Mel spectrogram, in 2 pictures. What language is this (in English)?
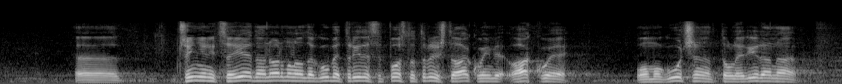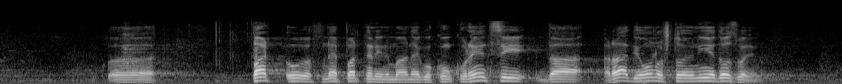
Croatian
